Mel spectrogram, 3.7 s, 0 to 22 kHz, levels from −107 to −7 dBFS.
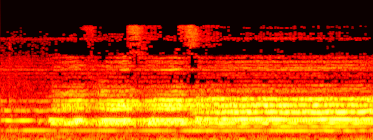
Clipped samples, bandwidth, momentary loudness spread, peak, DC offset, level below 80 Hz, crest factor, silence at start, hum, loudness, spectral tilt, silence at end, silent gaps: under 0.1%; 10.5 kHz; 9 LU; -8 dBFS; under 0.1%; -50 dBFS; 14 dB; 0 s; none; -21 LUFS; -4 dB/octave; 0 s; none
